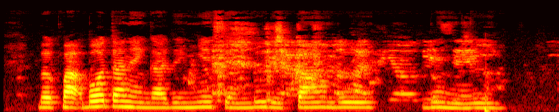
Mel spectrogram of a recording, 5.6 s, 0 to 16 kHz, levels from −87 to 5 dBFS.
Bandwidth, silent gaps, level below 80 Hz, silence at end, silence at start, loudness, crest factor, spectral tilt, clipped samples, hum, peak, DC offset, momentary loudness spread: 11.5 kHz; none; -46 dBFS; 0.55 s; 0.4 s; -21 LUFS; 18 dB; -5 dB/octave; under 0.1%; none; -2 dBFS; under 0.1%; 10 LU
